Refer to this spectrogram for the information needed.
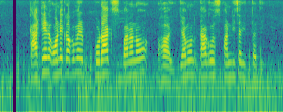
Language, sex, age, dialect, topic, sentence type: Bengali, male, <18, Northern/Varendri, agriculture, statement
